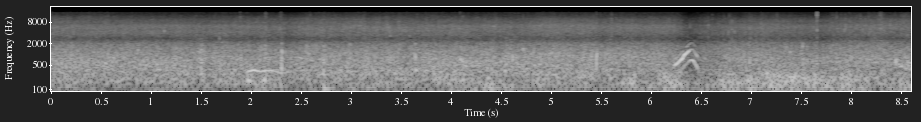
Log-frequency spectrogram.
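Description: Steady rush of falling and splashing water at a water park. About six seconds in there is one short high call that rises and falls.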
